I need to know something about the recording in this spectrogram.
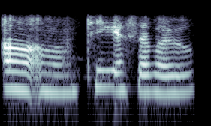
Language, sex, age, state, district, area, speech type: Assamese, female, 30-45, Assam, Charaideo, urban, conversation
